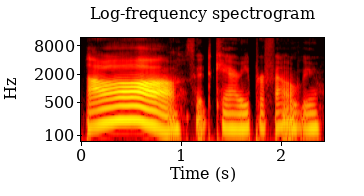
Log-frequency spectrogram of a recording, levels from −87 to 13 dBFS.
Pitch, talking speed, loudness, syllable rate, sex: 165 Hz, 100 wpm, -14 LUFS, 3.0 syllables/s, female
